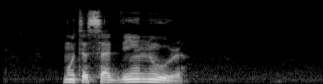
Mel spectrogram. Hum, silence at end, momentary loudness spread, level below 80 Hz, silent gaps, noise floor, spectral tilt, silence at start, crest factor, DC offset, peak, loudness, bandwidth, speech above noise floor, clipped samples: none; 1.4 s; 10 LU; -56 dBFS; none; -58 dBFS; -5.5 dB/octave; 0.65 s; 16 dB; under 0.1%; -2 dBFS; -16 LUFS; 13.5 kHz; 43 dB; under 0.1%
